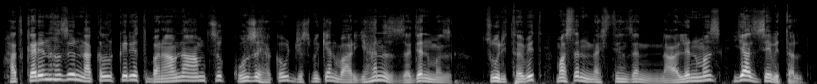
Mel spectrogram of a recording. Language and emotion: Kashmiri, neutral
